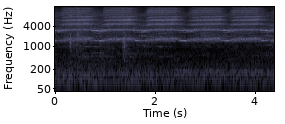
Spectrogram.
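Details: Cicada (tonggeret) calling at Dago, Subang, West Java, Indonesia: a steady, piercing tonal whine with strong overtones, swelling and easing in regular pulses a little under once a second, with faint low background noise.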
